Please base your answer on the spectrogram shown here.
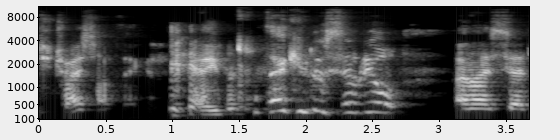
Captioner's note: in Dumbledore's voice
